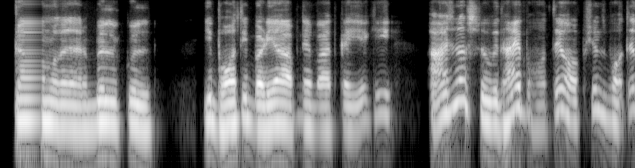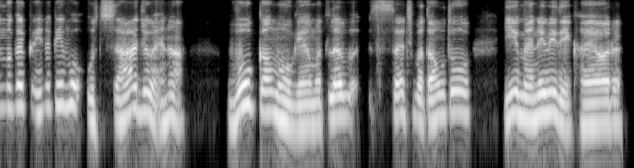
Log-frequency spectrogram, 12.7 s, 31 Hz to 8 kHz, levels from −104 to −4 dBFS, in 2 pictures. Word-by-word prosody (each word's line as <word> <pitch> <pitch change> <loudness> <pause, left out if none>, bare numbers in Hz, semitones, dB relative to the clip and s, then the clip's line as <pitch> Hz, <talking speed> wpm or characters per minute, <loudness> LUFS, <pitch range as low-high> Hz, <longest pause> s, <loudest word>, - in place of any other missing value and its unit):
कम 150 -1 +2
होता 130 -2 +2
जा 125 - +1
रहा 120 - 0
है, 120 - -4
बिल्कुल। 135 -3 +1 0.5
ये 150 - 0
बहुत 135 +2 +3
ही - - -1
बढ़िया 130 +2 +5
आपने 130 0 -2
बात 120 0 -4
कही 120 0 -6
है 145 - -10
कि, 180 +3 -11 0.4
आज 175 +5 +2
ना 285 +2 +1
सुविधाएँ 145 - +1
बहुत 125 -6 -19
हैं, 215 - +1
ऑप्शन्स 180 +5 -6
बहुत 145 -5 -7
हैं, 215 - -3
मगर 240 +1 +2
कहीं 190 0 -4
न 235 - -4
कहीं 250 +1 -1
वो 245 0 +2 0.2
उत्साह 150 +2 +1
जो 190 - +2
है 135 -2 -2
ना, 170 +3 0 0.5
वो 255 - +5
कम 195 -2 +2
हो 145 -4 +3
गया 125 0 0
है। - - -1
मतलब 165 +5 +2 0.2
सच 170 +1 -4
बताऊँ 150 +3 +1
तो 195 0 -1 0.4
ये 180 +4 +2
मैंने 170 +1 +4
भी 190 0 +3
देखा 130 -2 -2
है 130 +1 +4
और 140 0 +2
150 Hz, 220 wpm, -17 LUFS, 130-180 Hz, 0.5 s, बढ़िया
